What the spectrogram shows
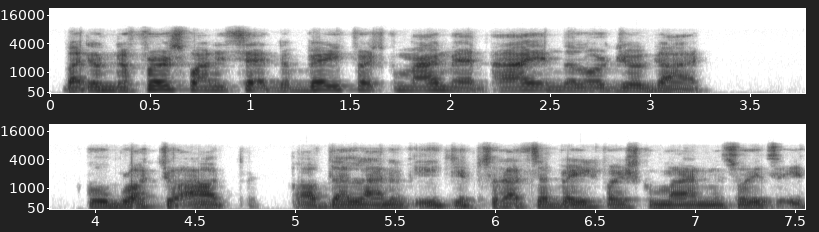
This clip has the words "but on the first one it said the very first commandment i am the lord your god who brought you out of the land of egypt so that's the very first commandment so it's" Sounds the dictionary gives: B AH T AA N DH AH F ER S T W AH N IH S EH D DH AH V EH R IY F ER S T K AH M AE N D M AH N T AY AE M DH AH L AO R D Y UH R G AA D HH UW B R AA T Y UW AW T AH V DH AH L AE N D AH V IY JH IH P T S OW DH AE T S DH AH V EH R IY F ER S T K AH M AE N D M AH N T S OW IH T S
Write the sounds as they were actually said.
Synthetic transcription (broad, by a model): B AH T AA N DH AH F ER S T W AH N IH S EH D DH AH V EH R IY F ER S T K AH M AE N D M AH N T AY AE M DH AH L AO R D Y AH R G AA D HH UW B R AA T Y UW AW T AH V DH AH L AE N D AH V IY JH IH P T S OW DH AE T S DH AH V EH R IY F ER S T K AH M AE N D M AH N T S OW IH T S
